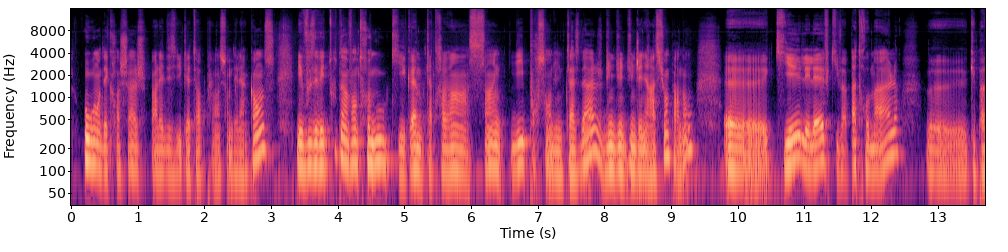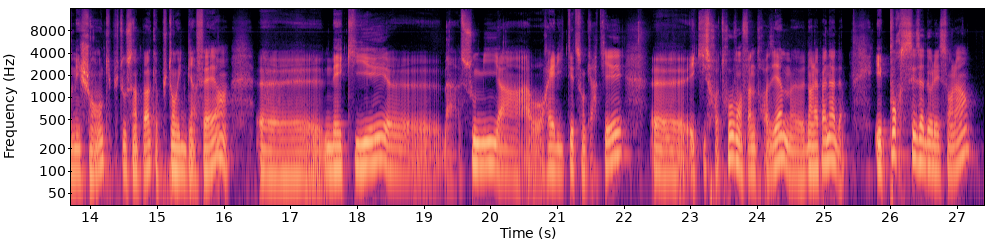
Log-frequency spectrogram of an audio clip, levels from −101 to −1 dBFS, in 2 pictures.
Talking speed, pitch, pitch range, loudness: 190 wpm, 105 Hz, 95-125 Hz, -24 LUFS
